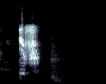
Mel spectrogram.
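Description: A man's voice: one short, breathy burst about half a second in, then a faint breath about a second in.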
